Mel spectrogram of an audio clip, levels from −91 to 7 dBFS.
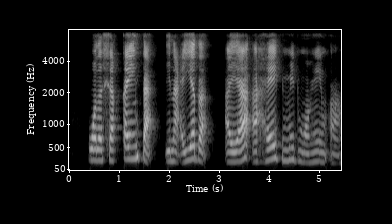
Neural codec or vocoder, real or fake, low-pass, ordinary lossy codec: vocoder, 44.1 kHz, 128 mel bands, Pupu-Vocoder; fake; 7.2 kHz; none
